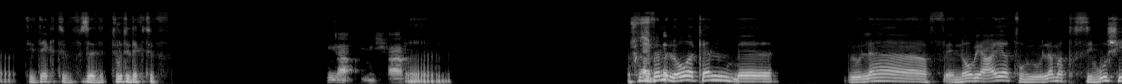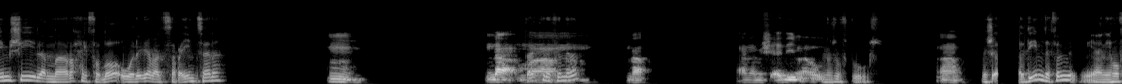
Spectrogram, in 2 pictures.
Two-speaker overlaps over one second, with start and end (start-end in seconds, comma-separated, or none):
none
